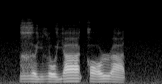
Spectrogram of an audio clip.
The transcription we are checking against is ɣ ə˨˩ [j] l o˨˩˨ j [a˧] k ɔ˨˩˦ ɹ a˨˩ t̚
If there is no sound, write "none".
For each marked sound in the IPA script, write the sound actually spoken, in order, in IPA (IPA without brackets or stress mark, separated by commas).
j, aː˧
